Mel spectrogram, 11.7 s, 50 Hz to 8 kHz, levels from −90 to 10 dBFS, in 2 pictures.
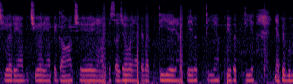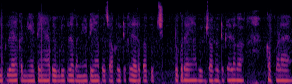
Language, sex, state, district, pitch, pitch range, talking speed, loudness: Hindi, female, Bihar, Kishanganj, 180 Hz, 180-185 Hz, 215 wpm, -43 LUFS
